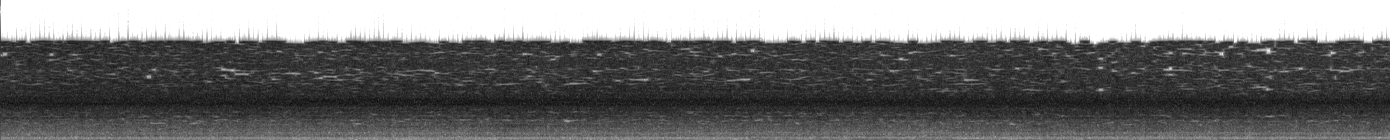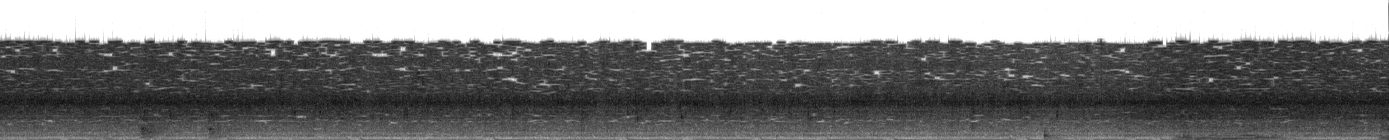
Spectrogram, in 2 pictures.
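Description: Crushed ginger and garlic frying in hot sunflower oil in a nonstick pan: a loud, steady sizzle that starts suddenly as they go in. A few light taps come as a wooden spatula stirs them.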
